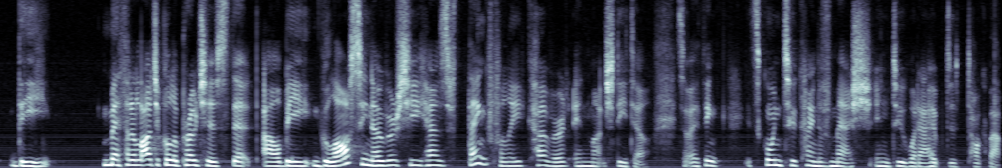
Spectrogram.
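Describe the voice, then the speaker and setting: A soft-spoken woman talks in a Southern US accent at a medium pitch. Her pace is fairly slow, with ordinary pitch variation. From US South. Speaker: university professor. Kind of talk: academic lecture.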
